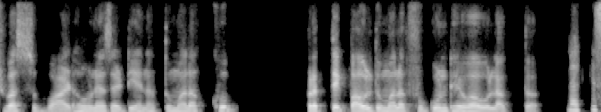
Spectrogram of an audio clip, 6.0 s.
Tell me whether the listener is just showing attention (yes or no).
no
